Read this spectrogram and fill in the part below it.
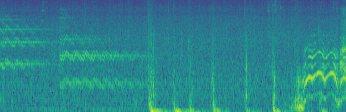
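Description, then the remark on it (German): A horse, a mare, whinnies near the end with a quavering, wavering call as she is carefully pulled back onto firm ground, after sustained shimmering tones and a run of soft thumps and patters. No one speaks. “Und jetzt Ene mene Herde, Pferdchen auf die Erde.”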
